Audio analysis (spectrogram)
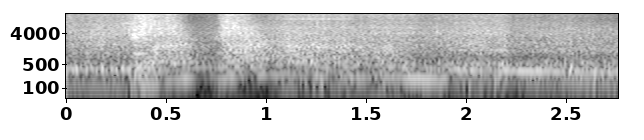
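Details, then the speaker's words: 2JZ-swapped Nissan S14 with new full exhaust, revving after fixing misfire/breakup halfway through RPMs (pin 76 cut on harness): clean even revs climb and fall smoothly, no midrange stumble; runs properly, fixed. "Like, I'll rev it for you, and it just runs so good. It's fixed."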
